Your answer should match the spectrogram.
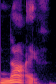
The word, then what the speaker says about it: knife: Option C we have knife. So K is silent. Letter K is silent. It is N.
